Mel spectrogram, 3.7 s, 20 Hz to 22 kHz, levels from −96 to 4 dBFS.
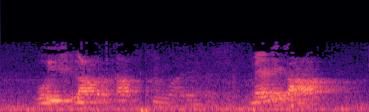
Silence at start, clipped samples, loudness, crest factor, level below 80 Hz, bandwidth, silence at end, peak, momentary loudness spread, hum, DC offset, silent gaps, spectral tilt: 0 s; under 0.1%; -25 LUFS; 18 dB; -42 dBFS; 5.6 kHz; 0 s; -8 dBFS; 15 LU; none; under 0.1%; none; -6 dB/octave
